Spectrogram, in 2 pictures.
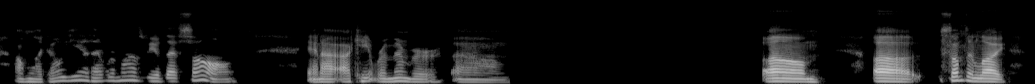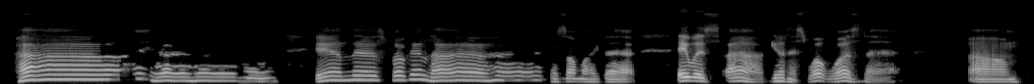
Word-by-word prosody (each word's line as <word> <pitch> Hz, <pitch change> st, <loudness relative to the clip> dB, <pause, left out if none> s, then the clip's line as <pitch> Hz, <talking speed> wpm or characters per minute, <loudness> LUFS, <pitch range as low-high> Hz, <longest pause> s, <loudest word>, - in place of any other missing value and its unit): I'm 130 Hz, 0 st, -7 dB
like, 120 Hz, -2 st, -7 dB
"Oh, 150 Hz, +5 st, -6 dB
yeah. 185 Hz, +2 st, -6 dB
That 150 Hz, -1 st, -7 dB
reminds 180 Hz, 0 st, -7 dB
me 155 Hz, -, -8 dB
of 145 Hz, -, -8 dB
that 150 Hz, -1 st, -3 dB
song." 140 Hz, -, -3 dB, 0.7 s
And 120 Hz, +2 st, -1 dB
I 120 Hz, +1 st, +1 dB
I -, -, -2 dB
can't 150 Hz, +2 st, -6 dB
remember, 130 Hz, -3 st, -4 dB
um 110 Hz, -3 st, -9 dB, 2.5 s
Um, 135 Hz, -4 st, +7 dB, 0.5 s
uh, 140 Hz, -3 st, +7 dB, 0.3 s
something 180 Hz, -4 st, +2 dB
like, 135 Hz, -4 st, +6 dB, 0.4 s
Higher 225 Hz, +5 st, +4 dB, 2.1 s
in 190 Hz, +1 st, 0 dB
this 205 Hz, -1 st, 0 dB
fucking 205 Hz, +2 st, -1 dB
life, 180 Hz, +1 st, +1 dB, 0.6 s
or 130 Hz, -, -6 dB
something 135 Hz, +1 st, -3 dB
like 125 Hz, 0 st, -4 dB
that. 120 Hz, -3 st, -1 dB, 0.4 s
It -, -, +7 dB
was 155 Hz, -6 st, +2 dB
uh, 150 Hz, -8 st, +1 dB
goodness. 140 Hz, -9 st, -3 dB
What 160 Hz, +2 st, +1 dB
was 140 Hz, 0 st, 0 dB
that? 105 Hz, -6 st, -9 dB, 0.7 s
Um, 120 Hz, -1 st, -1 dB
145 Hz, 105 wpm, -24 LUFS, 125-180 Hz, 2.5 s, Um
